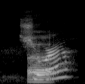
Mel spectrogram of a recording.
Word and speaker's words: Sciorra: Sciorra.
